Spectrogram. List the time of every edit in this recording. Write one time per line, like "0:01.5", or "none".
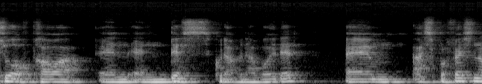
none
